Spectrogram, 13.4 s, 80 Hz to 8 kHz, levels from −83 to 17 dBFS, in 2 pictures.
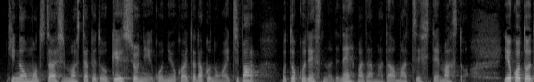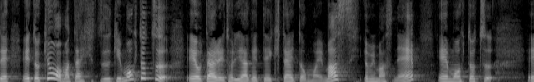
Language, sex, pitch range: Japanese, female, 205-345 Hz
